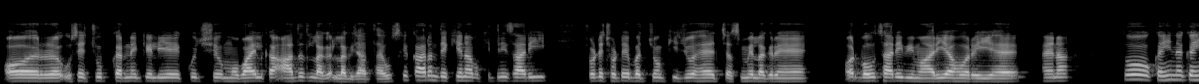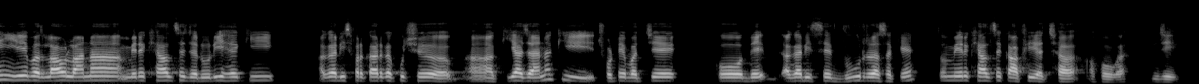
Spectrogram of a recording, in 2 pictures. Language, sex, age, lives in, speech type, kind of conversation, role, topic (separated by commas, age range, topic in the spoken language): Hindi, male, 30-34, India, conversation, unstructured, none, आपका पसंदीदा उपकरण कौन-सा है और क्यों?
